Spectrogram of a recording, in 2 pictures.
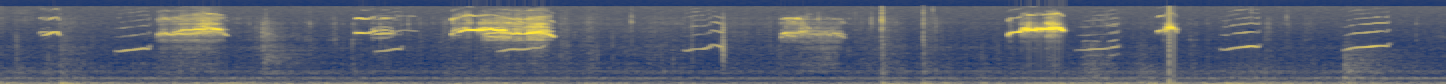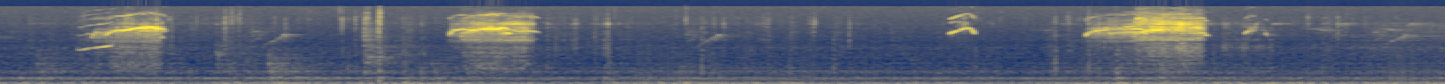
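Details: Wild owls begging at feeding time: rough, hissing screeches roughly every one to two seconds throughout, while short upslurred whistles and chirps of other birds keep sounding in the background.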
